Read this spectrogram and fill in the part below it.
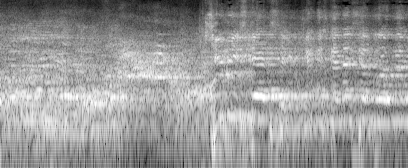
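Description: An elderly man sings loudly into a microphone.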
